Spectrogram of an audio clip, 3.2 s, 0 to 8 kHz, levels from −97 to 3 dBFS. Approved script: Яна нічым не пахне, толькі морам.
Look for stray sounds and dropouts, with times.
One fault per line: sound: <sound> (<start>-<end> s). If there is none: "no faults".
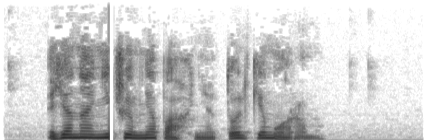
sound: dropout (0.8-0.9 s)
